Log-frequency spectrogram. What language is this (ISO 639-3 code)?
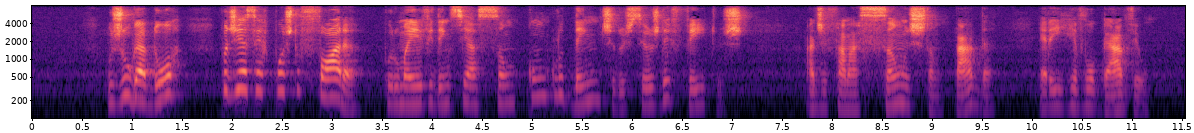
por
